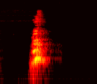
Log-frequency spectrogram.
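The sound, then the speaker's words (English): A single short, sharp bark from a dog, one quick burst lasting a fraction of a second in otherwise quiet surroundings, with no voices over it. “That's my dog in the background.”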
